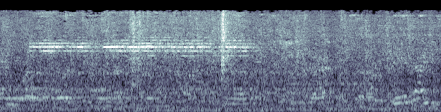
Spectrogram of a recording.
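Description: Indistinct voices of several people talking over a steady low hum, with a thin high-pitched tone for about two seconds near the start.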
